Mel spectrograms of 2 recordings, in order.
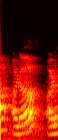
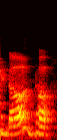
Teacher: उच्चारण के समय जीभ जो है, हमारी जिह्वा जो है, पीछे की ओर जाकर झटके से आगे गिर जाती है, यानी उच्चारण जो स्थल है उसको टच करती है झटके से और फिर नीचे आ जाती है, इसलिए इन्हें उपक्षिप्त व्यंजन कहते हैं, क्योंकि इसका मतलब क्या है?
